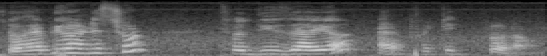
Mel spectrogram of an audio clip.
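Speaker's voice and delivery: usual speaking voice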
